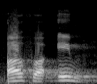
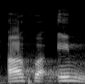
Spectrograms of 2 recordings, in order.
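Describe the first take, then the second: No difference in how they are said.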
